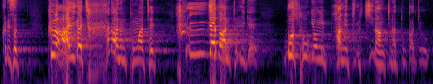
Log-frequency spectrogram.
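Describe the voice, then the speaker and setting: A male senior pastor delivering a Sunday sermon in a church sanctuary, preaching emphatically and swelling into loud calls to the congregation. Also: very high voice, expressive, measured pace. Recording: long reverb of a church hall.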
